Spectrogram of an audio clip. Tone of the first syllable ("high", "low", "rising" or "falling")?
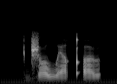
high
